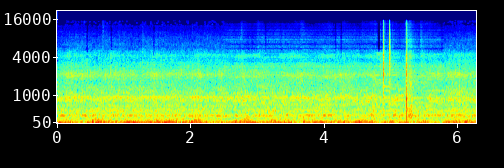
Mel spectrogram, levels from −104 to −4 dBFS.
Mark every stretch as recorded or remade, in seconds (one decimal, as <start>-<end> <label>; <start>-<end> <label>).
0.0-2.5 recorded; 2.5-5.8 remade; 5.8-6.3 recorded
